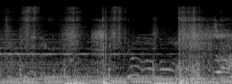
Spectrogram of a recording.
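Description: Gunfire at enemies perched in trees during a Red Dead Redemption 2 shootout, several muffled shots thumping under loud, agitated speech and background game noise.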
